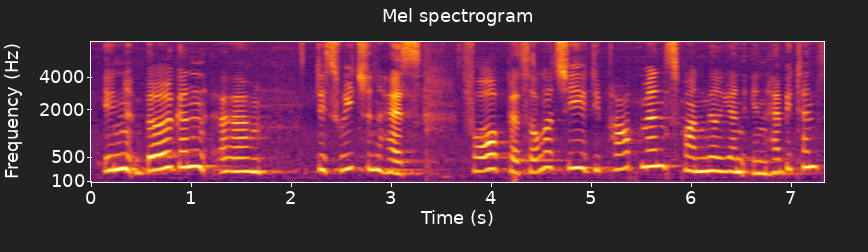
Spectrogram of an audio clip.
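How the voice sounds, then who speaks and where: A dark, mellow voice speaks at a fairly slow pace with a German accent. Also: woman. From Germany. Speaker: pathologist. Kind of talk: conference talk.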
